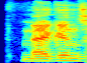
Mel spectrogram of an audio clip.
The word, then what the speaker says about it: M3GAN: Megan's a good film, so you pronounce it Megan.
